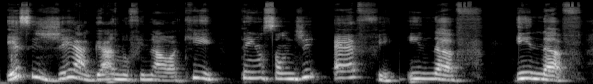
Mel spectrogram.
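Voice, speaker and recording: A woman with a Brazilian Portuguese accent teaching English through song lyrics, explaining patiently and slowing down on words. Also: fairly high pitch, lively intonation. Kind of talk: explaining lyrics in a language lesson.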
